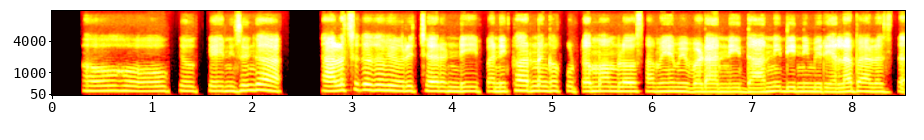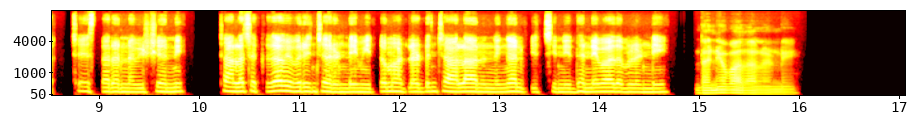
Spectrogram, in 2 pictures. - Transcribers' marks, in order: in English: "బ్యాలెన్స్"
- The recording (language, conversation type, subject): Telugu, podcast, పని వల్ల కుటుంబానికి సమయం ఇవ్వడం ఎలా సమతుల్యం చేసుకుంటారు?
